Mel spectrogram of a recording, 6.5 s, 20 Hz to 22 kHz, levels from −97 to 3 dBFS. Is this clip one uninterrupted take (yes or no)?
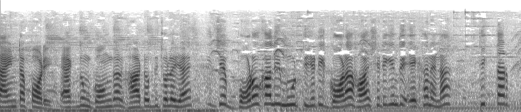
no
